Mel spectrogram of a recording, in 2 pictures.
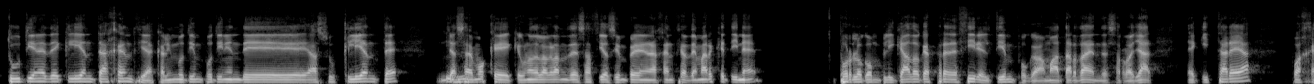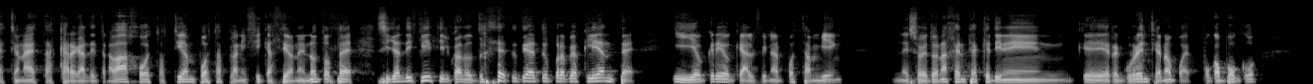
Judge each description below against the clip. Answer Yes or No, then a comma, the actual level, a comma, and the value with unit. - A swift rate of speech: Yes, fast, 205 wpm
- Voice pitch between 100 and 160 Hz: Yes, low, 110 Hz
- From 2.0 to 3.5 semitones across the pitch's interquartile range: Yes, average, 3.1 semitones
